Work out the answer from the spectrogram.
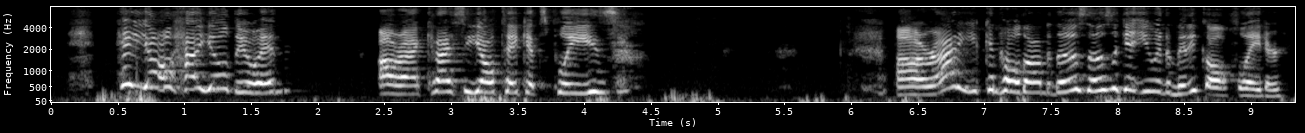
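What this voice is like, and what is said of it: Put-on Southern US accent. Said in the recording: “I become Southern while working front gate ... type of Southern? Is it Texas Southern?”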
